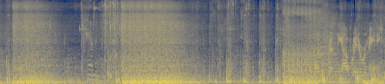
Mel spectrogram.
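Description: Automatic gunfire and explosive booms from the video game Rainbow Six Siege come in loud, rapid bursts with brief pauses, while players talk over the action.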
